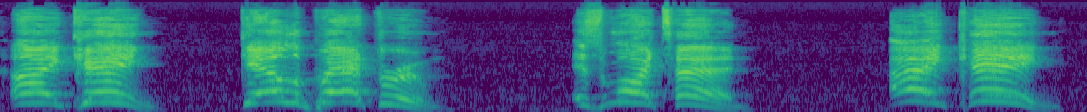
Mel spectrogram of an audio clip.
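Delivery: high, loud play-acted yell; calling out. Impatient one yelling King out of the bathroom, high shouted call.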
